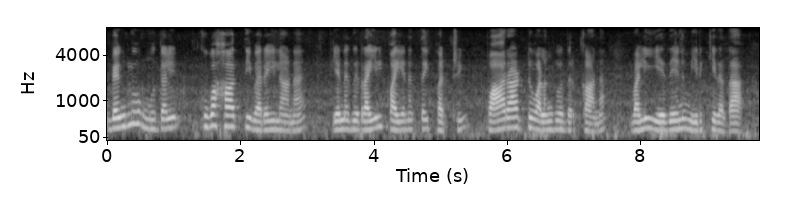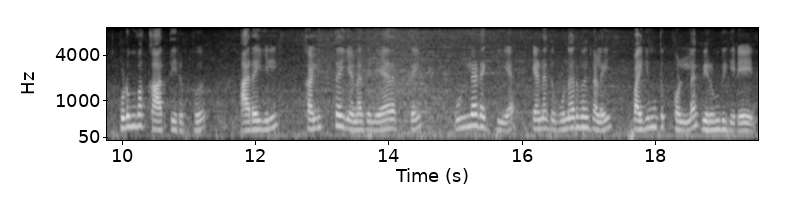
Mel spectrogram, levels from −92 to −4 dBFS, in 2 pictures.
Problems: background sounds at intervals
